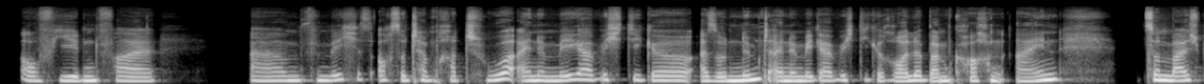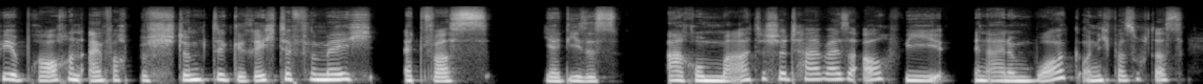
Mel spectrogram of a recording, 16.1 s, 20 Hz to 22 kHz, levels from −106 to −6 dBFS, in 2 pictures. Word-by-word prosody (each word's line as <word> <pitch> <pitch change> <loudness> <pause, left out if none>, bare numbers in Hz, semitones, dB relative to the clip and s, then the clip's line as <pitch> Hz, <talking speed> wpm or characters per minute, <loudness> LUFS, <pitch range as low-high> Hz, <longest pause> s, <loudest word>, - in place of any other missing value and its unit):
Auf 200 -2 -5
jeden 200 -1 +1
Fall. 200 -3 -5 0.6
Ähm, 205 +1 -1
für 215 0 -4
mich 240 +5 -2
ist 255 - -14
auch 220 - -4
so 210 - -3
Temperatur 215 +4 -2
eine 210 +1 +2
megawichtige 225 -1 -1
also 195 -1 -1
nimmt 215 +8 +6
eine 195 -1 +2
megawichtige 205 +1 -2
Rolle 190 +2 +2
beim 195 +2 +1
Kochen 200 +2 -3
ein. 215 +8 +2 0.5
Zum 225 -2 +5
Beispiel 215 +4 +2
brauchen 225 +2 0
einfach 220 +2 -2
bestimmte 235 +3 +1
Gerichte 220 +5 +1
für 250 +1 -1
mich 250 +6 +6 0.2
etwas, 215 - 0 0.4
ja, 185 -2 +1
dieses 185 -1 -2 0.3
Aromatische 215 +6 +2
teilweise 260 0 -3
auch 270 +2 -2
wie 210 -2 0
in 215 -1 +2
einem 195 -1 +2
Wok, 315 +10 -2
und 210 - 0
ich 220 - 0
versuche 220 +4 -6
das 245 +2 -5
215 Hz, 155 wpm, -24 LUFS, 200-235 Hz, 0.6 s, nimmt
